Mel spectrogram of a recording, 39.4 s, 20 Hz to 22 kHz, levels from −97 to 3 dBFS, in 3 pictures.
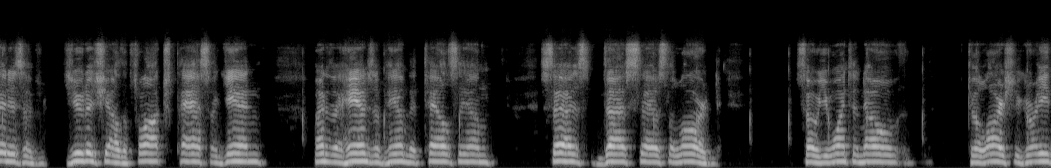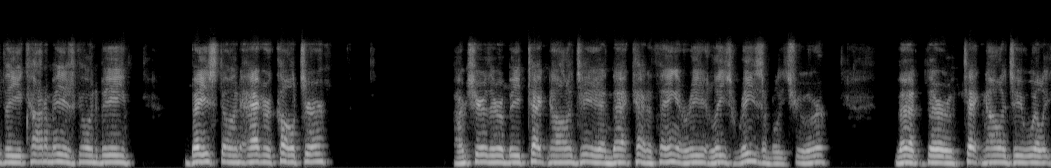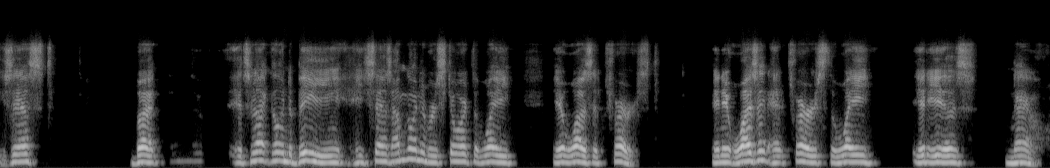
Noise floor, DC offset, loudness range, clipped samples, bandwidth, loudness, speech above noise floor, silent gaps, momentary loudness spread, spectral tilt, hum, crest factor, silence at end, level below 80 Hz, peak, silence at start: -89 dBFS; under 0.1%; 4 LU; under 0.1%; 8.4 kHz; -31 LUFS; 59 dB; none; 10 LU; -5.5 dB/octave; none; 18 dB; 0.1 s; -78 dBFS; -14 dBFS; 0 s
